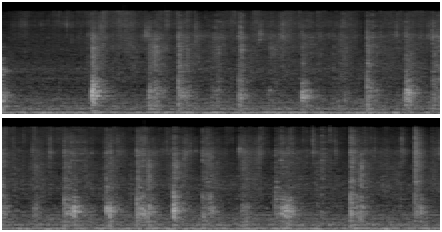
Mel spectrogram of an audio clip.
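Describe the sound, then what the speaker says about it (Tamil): Dried red chillies and tamarind sautéing in a pan for a spinach chutney, with a low steady sizzle under repeated sharp clinks and scrapes of a metal spoon against the pan, no voices. "இதிலே நம்ம காஞ்ச மிளகாவையும் இந்த புளியையும் போட்டு ஒரு வதக்கிக்கலாம்"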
